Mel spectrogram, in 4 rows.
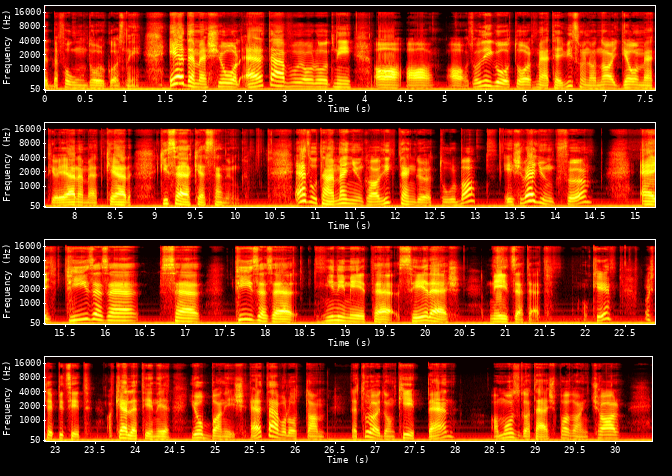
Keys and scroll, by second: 15.4 1, 15.7 0, 16.3 0, 18.4 0, 20.9 Return, 22.4 h, 24.4 m.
